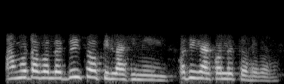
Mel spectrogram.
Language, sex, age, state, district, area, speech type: Odia, female, 30-45, Odisha, Kalahandi, rural, conversation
